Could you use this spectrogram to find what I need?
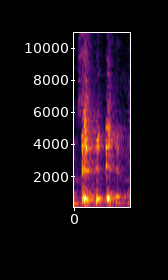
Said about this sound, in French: C'est la toux là qui m'a pris.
